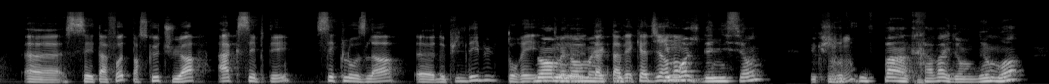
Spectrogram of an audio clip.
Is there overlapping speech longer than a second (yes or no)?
yes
